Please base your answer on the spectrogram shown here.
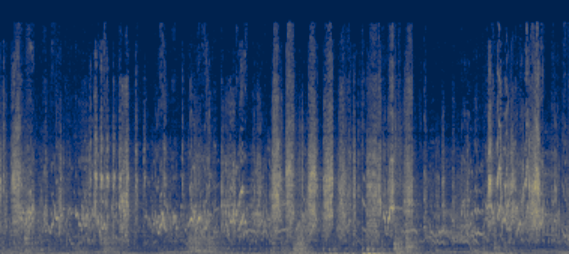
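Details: Several white male budgerigars chirping during mating: a dense, scratchy chatter of high squeaks and harsh squawks that overlap continuously, with a faint low hum pulsing underneath.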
